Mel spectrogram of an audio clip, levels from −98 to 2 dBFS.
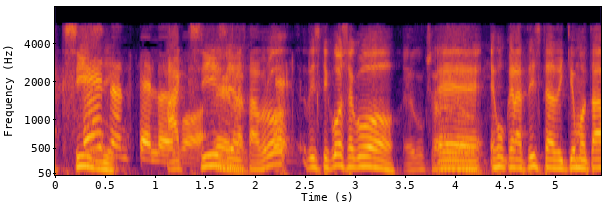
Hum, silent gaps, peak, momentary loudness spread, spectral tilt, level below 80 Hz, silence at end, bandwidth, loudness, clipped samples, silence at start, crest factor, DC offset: none; none; -6 dBFS; 5 LU; -10.5 dB/octave; -42 dBFS; 0 s; 5.8 kHz; -18 LUFS; under 0.1%; 0 s; 12 dB; under 0.1%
